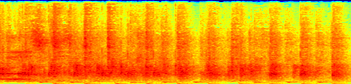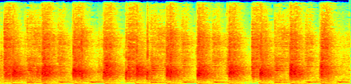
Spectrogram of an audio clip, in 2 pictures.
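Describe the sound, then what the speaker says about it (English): An audience at an awards ceremony gives a loud, sustained round of applause to welcome a speaker to the stage, the clapping sharp and close and at times falling into a rhythmic beat. "Let's welcome to the stage with a big round of applause"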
